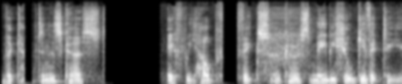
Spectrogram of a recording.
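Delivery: speaking very quietly. A player sends a message into Aridia's head, speaking very quietly. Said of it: "I'm saying this very quietly".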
